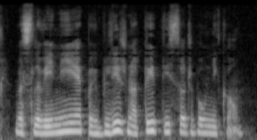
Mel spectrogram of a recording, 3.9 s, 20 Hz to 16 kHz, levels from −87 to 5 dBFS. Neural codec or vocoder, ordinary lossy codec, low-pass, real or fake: vocoder, 48 kHz, 128 mel bands, Vocos; AAC, 48 kbps; 14.4 kHz; fake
